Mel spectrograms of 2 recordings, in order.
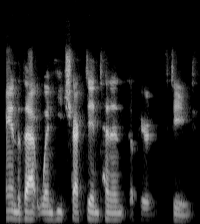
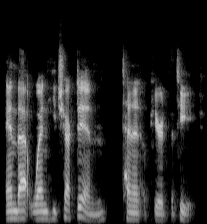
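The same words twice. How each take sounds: First: There is no pause after 'checked in'. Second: There is a pause after 'checked in'. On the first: The clauses run together confusingly. The speaker calls it wrong. "Like there's no break in it" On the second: The clause about checking in is set apart. The speaker calls it right. "I feel like it should be"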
